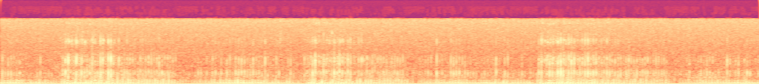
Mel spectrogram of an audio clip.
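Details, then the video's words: Relaxed house cat Rudolph purring steadily, a low throaty rumble with a raspier lift on each breath, the rhythm breaking into roughly five breath cycles with brief dips between them; no other sounds intrude. "Sleep while Purring Cat Relaxes"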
